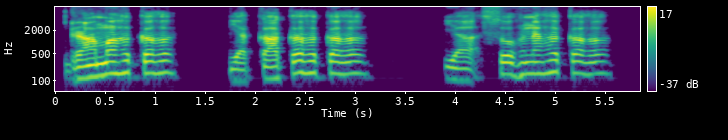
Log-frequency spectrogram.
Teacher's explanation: विसर्ग के बाद जब क की ध्वनि होती है, वह ध्वनि जिह्वा के मूल से होती है, इसलिए उसे जिह्वा मूल्य क कहा गया।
